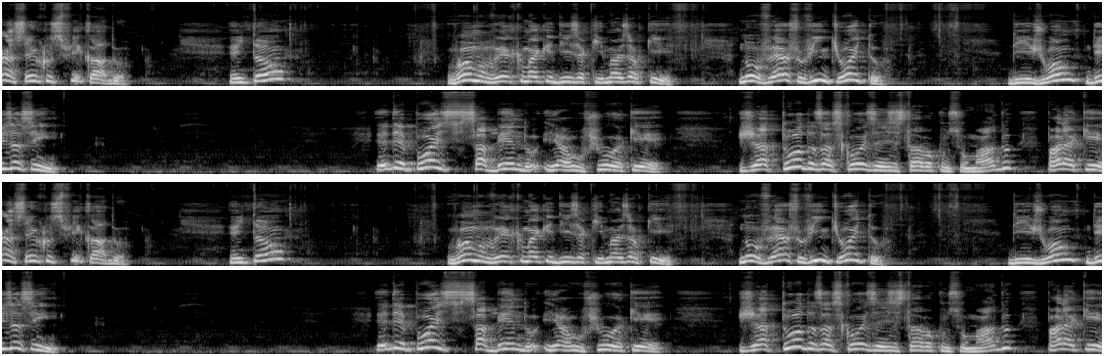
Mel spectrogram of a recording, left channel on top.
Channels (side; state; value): both; normal; correlation 0.90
